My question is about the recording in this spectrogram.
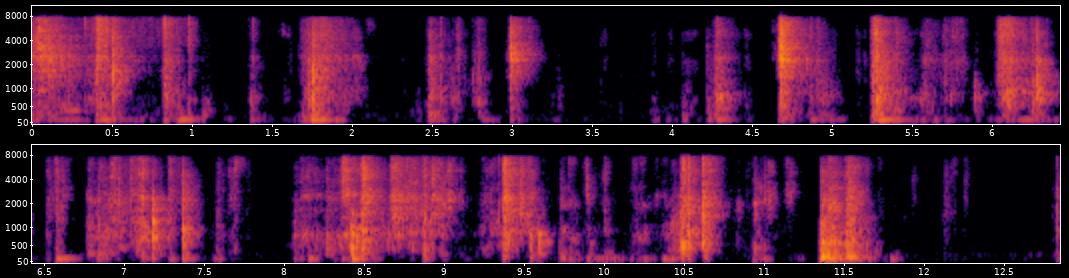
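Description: Hands handling a cardboard hockey card box and trading cards: irregular rustles, scrapes and taps, one after another with short gaps.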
